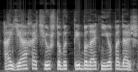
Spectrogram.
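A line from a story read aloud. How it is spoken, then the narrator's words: Angry objection. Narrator (Russian): возразил злобно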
